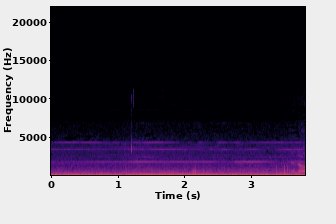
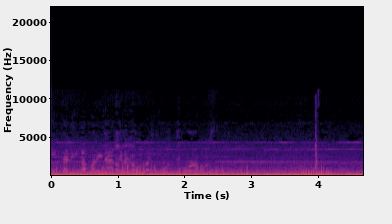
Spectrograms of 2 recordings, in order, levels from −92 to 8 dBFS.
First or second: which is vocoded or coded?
second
